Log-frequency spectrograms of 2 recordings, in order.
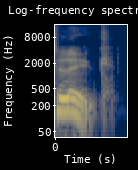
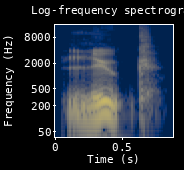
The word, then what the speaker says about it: Luc: Well, for starters, it's Luke. Luke. Somehow, I could always tell when people pronounced it with a K and an E.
